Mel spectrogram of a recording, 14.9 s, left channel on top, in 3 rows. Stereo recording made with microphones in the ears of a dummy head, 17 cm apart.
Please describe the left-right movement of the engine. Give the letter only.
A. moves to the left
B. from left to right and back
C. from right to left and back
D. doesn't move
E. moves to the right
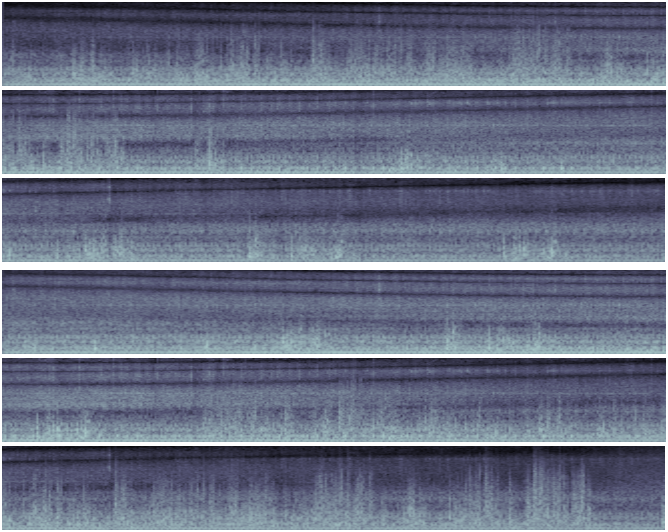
A.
